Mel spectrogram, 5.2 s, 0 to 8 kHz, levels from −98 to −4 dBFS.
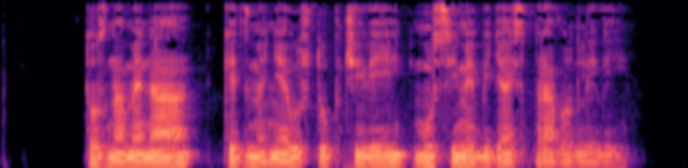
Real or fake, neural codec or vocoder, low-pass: real; none; 7.2 kHz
